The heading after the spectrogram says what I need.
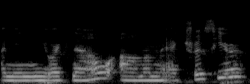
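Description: Talking through a computer mic on a video call, a Taiwan-born actress in her thirties who grew up in Austria answers interview questions conversationally from a small, plain indoor room. She speaks at a moderate pace in an expressive, dark, medium-pitched voice, and the sound is lo-fi with background noise.

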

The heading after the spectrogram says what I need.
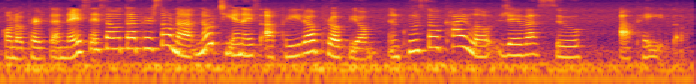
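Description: A woman's voice: on the high side, big pitch swings, measured pace, pushed and bright, slight background noise, full character voice, poor audio. A woman voicing an earnest young male soldier in a storybook read-aloud, speaking with urgent conviction. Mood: solemn.

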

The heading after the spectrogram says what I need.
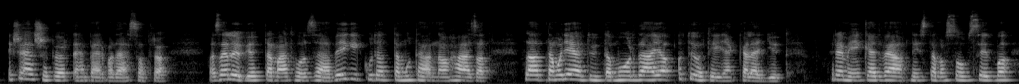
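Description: A woman reading an audiobook, voicing a loud, bossy middle-aged daughter who scolds and rambles over the phone. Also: medium pitch, lightly acted.

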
